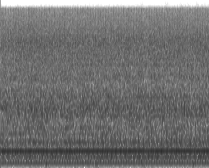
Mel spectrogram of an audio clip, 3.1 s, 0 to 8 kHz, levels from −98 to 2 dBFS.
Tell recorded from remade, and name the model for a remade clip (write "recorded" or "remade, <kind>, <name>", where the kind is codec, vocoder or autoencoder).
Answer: recorded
